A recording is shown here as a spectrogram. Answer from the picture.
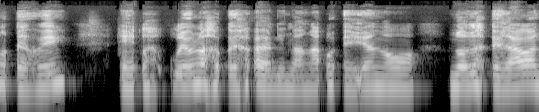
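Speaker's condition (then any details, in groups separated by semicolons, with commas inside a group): Moebius syndrome, congenital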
